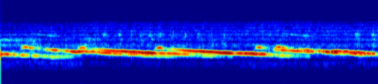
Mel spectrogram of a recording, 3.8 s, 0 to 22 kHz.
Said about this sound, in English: As the Rhea eggs are about to hatch, the chicks, while still inside the egg, begin to make a curious whistle. Imagine 50 or more, all whistling at once.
